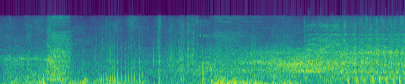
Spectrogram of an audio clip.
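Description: A KTM enduro motorcycle's single-cylinder engine running just after it has been started. It runs unevenly at first, then settles into a steady, rapid beat from about halfway through.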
